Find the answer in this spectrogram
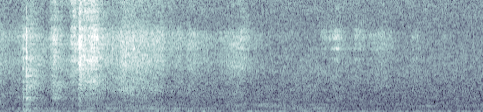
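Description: Near silence, with a few faint brief scrapes and taps in the first half second as hands handle a serving plate on a cloth.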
